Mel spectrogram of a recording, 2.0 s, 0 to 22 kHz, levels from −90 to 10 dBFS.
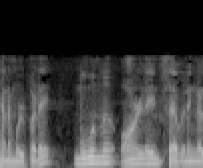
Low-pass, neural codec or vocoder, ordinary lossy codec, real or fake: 5.4 kHz; none; none; real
